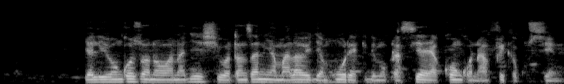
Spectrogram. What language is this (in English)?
Swahili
